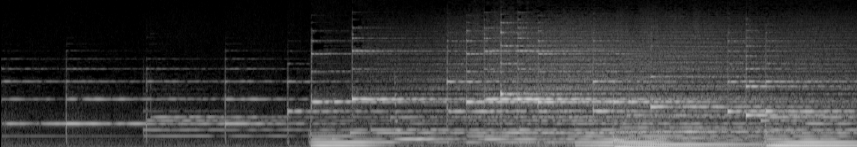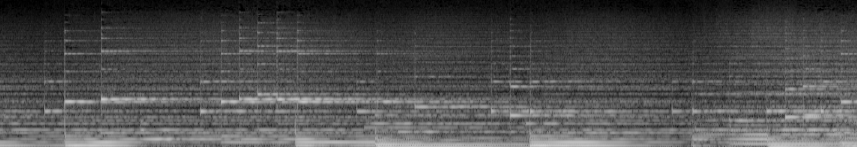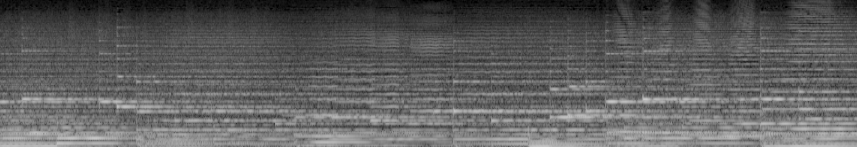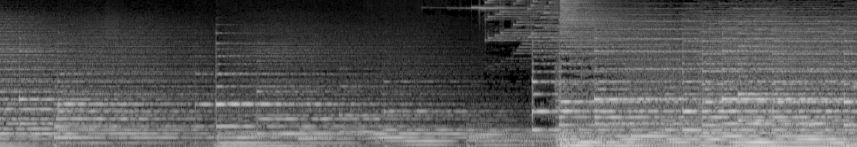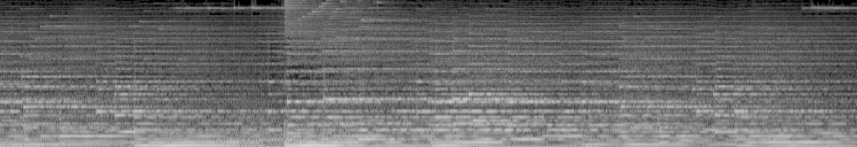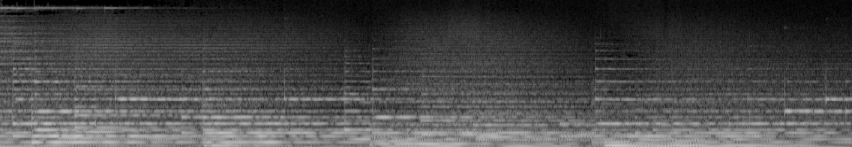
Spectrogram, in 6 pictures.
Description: etérea e inmaculada composición musical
